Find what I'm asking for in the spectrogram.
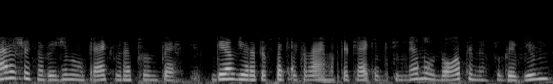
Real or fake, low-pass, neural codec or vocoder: fake; 3.6 kHz; codec, 44.1 kHz, 1.7 kbps, Pupu-Codec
